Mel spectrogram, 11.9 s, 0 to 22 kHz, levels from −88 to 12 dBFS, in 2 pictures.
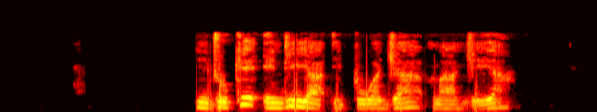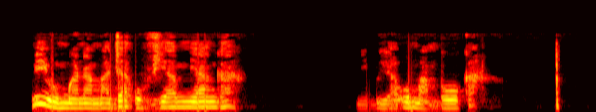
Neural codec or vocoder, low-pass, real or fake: vocoder, 44.1 kHz, 128 mel bands, Pupu-Vocoder; 7.2 kHz; fake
